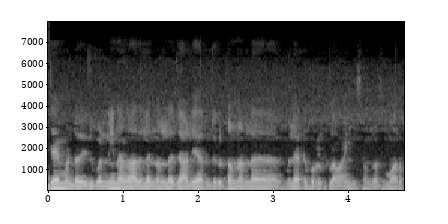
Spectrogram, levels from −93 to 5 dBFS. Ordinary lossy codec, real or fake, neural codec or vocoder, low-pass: none; real; none; 7.2 kHz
